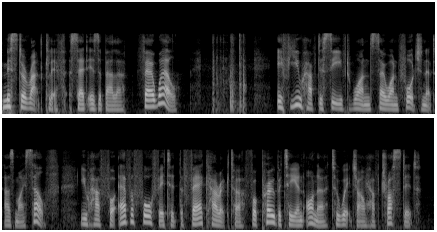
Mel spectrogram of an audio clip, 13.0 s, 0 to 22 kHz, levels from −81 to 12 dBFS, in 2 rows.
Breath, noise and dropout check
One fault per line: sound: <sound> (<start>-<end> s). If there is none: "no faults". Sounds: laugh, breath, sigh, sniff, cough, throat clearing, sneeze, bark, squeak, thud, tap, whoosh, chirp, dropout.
sound: thud (3.1-3.7 s)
